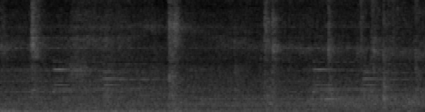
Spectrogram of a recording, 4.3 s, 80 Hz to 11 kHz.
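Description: Keisei 3000-series commuter train running, heard from inside the driver's cab: a steady low rumble of wheels on rail, with a few sharp clicks along the way.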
